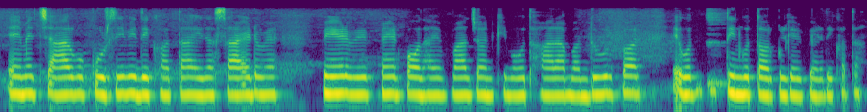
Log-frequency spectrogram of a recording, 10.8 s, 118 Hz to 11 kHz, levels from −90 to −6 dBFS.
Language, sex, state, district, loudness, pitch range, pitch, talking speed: Hindi, female, Bihar, Gopalganj, -16 LUFS, 235-250 Hz, 245 Hz, 160 wpm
